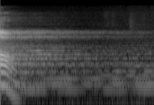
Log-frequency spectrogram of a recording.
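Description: A man's drawn-out word trailing off with a falling pitch at the very start, then a steady held drone chord on a keyboard instrument sustained under the pause in the sermon.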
